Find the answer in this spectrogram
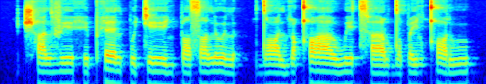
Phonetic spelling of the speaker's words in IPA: t͡ʃʰ a l v ɪː h ɪ pʰ ɛ l p ʊ c ɪː ʎ p e sˤ i l ʊ l | dˤ aː l ʎ ʊ qʰ aː w ɪ t͡sʰ aː ʎ dˤ ʊ p ɪː ʎ qʰ ɔ ɾ u

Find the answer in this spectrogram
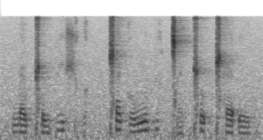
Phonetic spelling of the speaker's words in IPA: w æ˨ w ǁ ɒ˨ ʎ pʲ e˦ j ʃ ɒ˨ ɡ | ǁ æ˦ k o˨˦ w n u˦ pʲ o˦ w ɡ͡ǀ æ˨ ǁ o˦ ʔ ǁʰ æ˨ ʔ e˨

